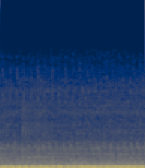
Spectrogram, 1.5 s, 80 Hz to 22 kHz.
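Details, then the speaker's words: Yamaha R6 5SL pulling off at low speed: low, lumpy, uneven thudding, strained and down on power, needing lots of throttle with clutch; no codes or warning lights; misfire. "No, I'm just going to turn around in here. It's like really struggling to pull off. I'm having to give it a lot of gas with the clutch."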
